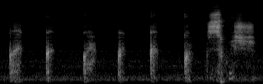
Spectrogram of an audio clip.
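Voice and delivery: voiceless, soft crick-crack sounds; imitated crackling noises. A narrator's reading. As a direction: click out small night noises, very softly. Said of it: "when he heard".

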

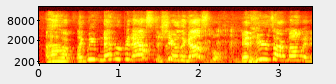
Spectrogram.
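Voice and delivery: high, loud, laughing through it; laughing disbelief. Real, not acted. Preacher recalling being asked the gospel, laughing loudly. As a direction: laugh at the memory. Retelling panicked moment, laughing.

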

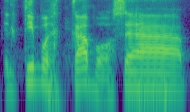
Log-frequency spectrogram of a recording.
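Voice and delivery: ordinary talk, nothing marked

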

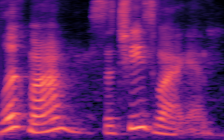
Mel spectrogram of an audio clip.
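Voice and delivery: put-on high, loud, eager little kid; a toddler proudly showing off his new word; excited toddler. Toddler proudly calling out to mom from the back seat, excited and high. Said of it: "Desmond says".

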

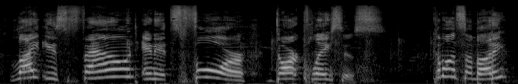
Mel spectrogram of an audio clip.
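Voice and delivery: usual speaking voice

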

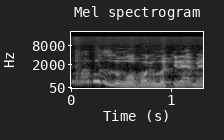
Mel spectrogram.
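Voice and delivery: quick annoyed inner voice, rushed; fast muttered thought. Retold or imitated. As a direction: rattle it off, suspicious of the stranger. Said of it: "I was like".

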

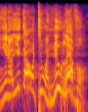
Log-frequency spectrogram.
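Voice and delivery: imitated pulpit hype; hyped-up pastor. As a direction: announce it like a rousing promise. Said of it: "some pastor say this one".

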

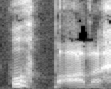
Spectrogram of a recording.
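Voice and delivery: a grumbly little huff of a bear; exasperated Pooh. Acted. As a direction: sigh it out, put upon. Pooh's grumble.

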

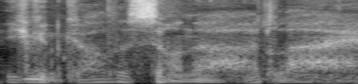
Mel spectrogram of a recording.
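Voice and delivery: low, soft sultry hotline voice; breathy come-on for the hotline; mock seductive. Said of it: "Sexy voice on the, on the hotline".

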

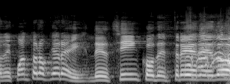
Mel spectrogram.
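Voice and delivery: joke character. Acted. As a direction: build the punchline up. Joke punchline voice.

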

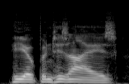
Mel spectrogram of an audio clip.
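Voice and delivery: ordinary talk, nothing marked

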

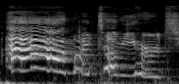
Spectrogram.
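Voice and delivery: loud, high cry easing into complaint; wailing. A narrator's reading. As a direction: wail in hammed-up bellyache. Samuel wails at sight of pies.

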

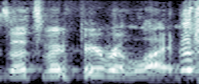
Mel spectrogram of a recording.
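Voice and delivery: ordinary talk

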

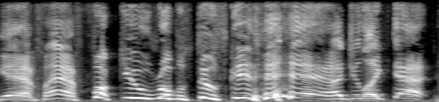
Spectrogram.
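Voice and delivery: high, gleeful taunting jeer, up to a yell on fuck you; mocking villain taunt. Villain jeering at Rumpelstiltskin, high gleeful taunt. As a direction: crow over the fallen enemy. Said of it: "and he's like".

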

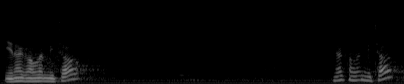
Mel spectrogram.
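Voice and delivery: soft, very quiet and tender; tender, gentle question. Retold or imitated. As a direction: ask it gently, like a hurt friend. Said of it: "so tenderly was just like".

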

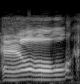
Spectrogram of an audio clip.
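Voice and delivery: loud mock elk call; elk bugle. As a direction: belt it out like a bull elk. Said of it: "That's the first time anybody said the word".

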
